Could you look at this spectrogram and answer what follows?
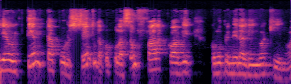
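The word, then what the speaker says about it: Cofi: E é um dialeto que eles chamam de Covi, se escreve com F, C-O-F-I, Covi é a maneira como eles falam, e 80% da população fala Covi como primeira língua aqui, não é?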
